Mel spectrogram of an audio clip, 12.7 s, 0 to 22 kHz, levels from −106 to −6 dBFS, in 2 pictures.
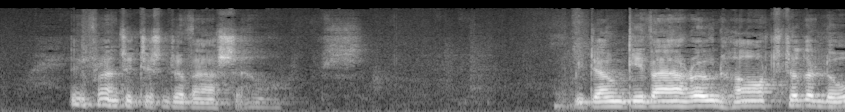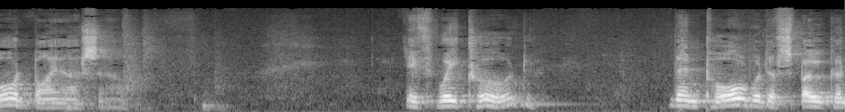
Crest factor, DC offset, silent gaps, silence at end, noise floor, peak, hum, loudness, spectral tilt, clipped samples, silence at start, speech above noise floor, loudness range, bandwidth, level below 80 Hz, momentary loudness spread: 20 dB; under 0.1%; none; 0 s; -55 dBFS; -2 dBFS; none; -19 LUFS; -3.5 dB/octave; under 0.1%; 0.55 s; 35 dB; 9 LU; 17 kHz; -66 dBFS; 22 LU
